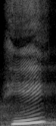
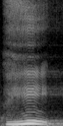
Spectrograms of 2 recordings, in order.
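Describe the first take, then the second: First: It is a plain, heavy throat sound without force. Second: It is forcefully pushed out from the chest. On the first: The speaker calls it right. "Suaranya berat, bergetar tenggorokan bawah kita" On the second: The speaker calls it wrong. "sampai didorong dari dada. Hi, tidak ya"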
